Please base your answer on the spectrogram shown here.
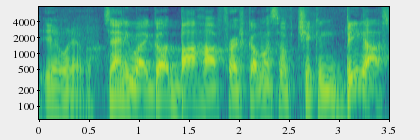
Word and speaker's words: Baja Fresh: called I called it bajar fres it's yeah yeah yeah cuz in Mexican no it's not a silent J J is pronounced as a h man yeah whatever so anyway got Baja Fresh got myself chicken big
